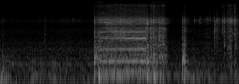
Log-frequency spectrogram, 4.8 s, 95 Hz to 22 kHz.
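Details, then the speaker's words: Birch CPQ3 receipt printer after cutter repair (cutter metal part repositioned and reset); test print runs about 1.5 seconds of steady buzzing, then one crisp cutter snap; prints and cuts normally. "There you have it, worked and clean."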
